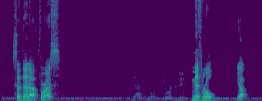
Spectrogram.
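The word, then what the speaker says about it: Mythroll: know how it's spelled m y t h r o l l just like it sounds as opposed to how it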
